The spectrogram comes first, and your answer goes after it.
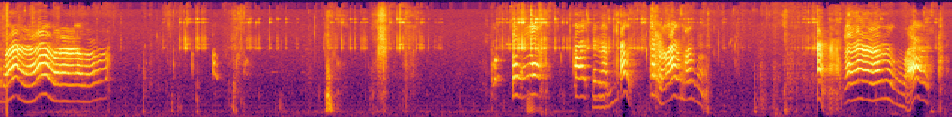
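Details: Two dogs at play, one giving a constant silly high-pitched noise: a wavering, whistle-like whine in a burst at the start, then quieter rustling, and later a run of squeaky, rising and falling yips and whines.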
